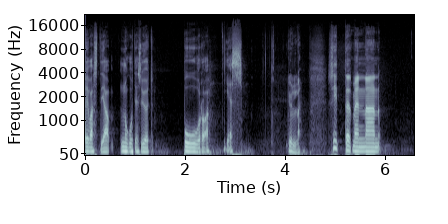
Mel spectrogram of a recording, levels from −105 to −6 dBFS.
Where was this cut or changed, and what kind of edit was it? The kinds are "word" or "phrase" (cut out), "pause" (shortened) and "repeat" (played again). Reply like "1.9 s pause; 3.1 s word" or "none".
1.0 s word; 5.3 s word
